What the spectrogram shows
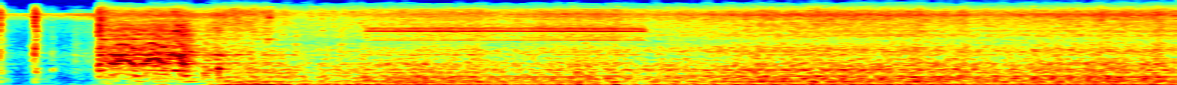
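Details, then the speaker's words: Wood-gas truck with an automixer, key cranked with gas already present: the air valve jumps from wide open to the proper position, and the engine catches instantly into a steady, smooth idle. Normal start and idle. "instantly moves from a wide open position to the proper position from running the gas was already there so it was an instant startup and it's running smoothly"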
